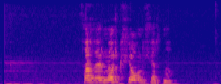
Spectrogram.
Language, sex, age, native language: Icelandic, female, 40-49, Icelandic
